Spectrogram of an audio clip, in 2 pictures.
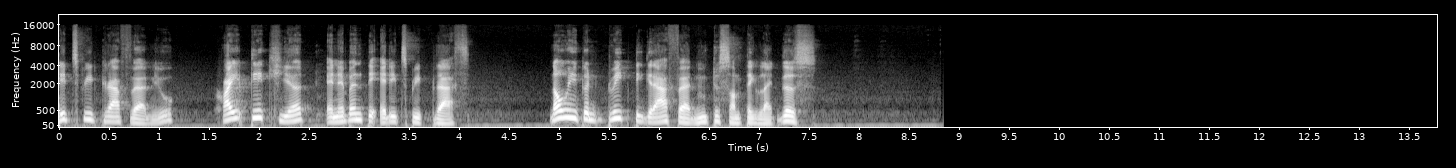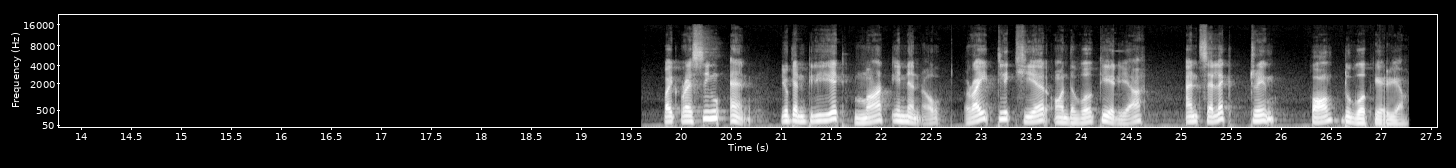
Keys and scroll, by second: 13.1 shift+space, 14.7 space, 16.7 space.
